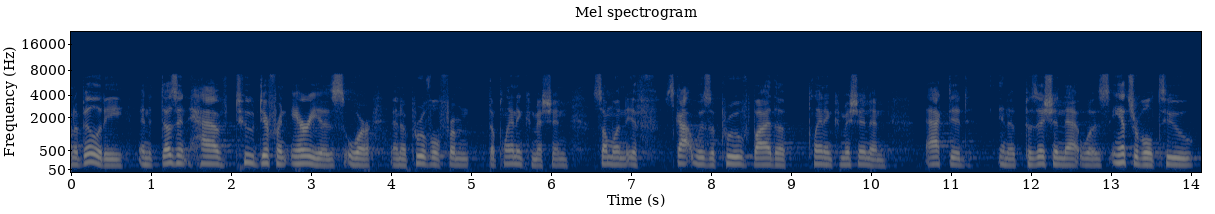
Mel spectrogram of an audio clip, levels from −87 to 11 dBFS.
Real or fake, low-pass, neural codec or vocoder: real; 7.2 kHz; none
